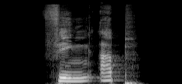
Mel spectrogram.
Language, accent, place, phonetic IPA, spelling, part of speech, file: German, Germany, Berlin, [ˌfɪŋ ˈap], fing ab, verb, De-fing ab.ogg
- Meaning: first/third-person singular preterite of abfangen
